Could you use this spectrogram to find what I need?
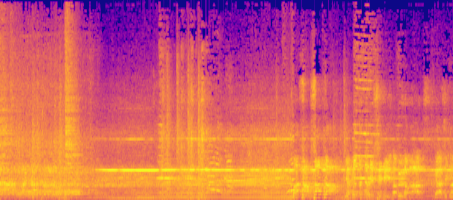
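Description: A man shouts and sings loudly into a microphone.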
